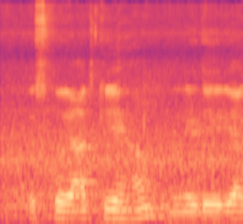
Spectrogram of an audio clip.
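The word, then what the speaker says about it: Cnidaria: निडरिया ठीक है इसको याद किए हम निडरिया के नाम से निडरिया ठीक है आपको भी ज्यादा आराम से हो जाएगा बस इसको याद रखिएगा ध्यान से सी साइलेंट होता है निडरिया ठीक है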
